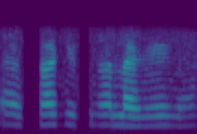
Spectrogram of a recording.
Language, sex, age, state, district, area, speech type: Hindi, female, 30-45, Uttar Pradesh, Jaunpur, rural, conversation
